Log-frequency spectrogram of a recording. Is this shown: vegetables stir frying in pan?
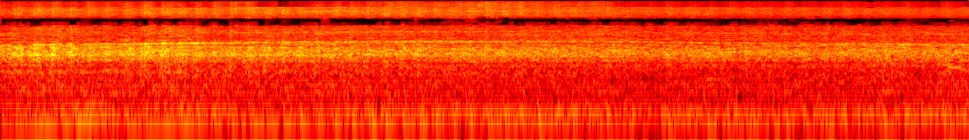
no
